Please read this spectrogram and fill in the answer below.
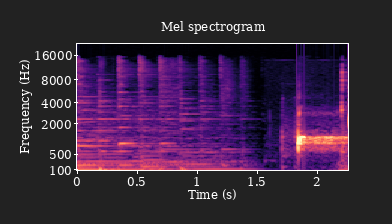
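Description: Background music fading out, then, after a short silence near the end, a single sharp water-drop plop sound effect with a brief ringing tone.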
